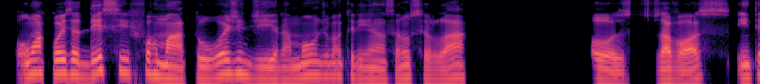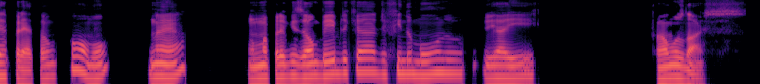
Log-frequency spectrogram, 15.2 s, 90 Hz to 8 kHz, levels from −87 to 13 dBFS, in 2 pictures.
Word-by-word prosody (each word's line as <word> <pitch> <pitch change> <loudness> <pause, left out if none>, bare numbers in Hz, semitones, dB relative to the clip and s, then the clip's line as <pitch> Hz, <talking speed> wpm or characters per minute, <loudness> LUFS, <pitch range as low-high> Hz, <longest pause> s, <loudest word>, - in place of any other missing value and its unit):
ou - - -1
uma 170 +3 +5
coisa 165 -1 +6
desse 175 +5 +2
formato 135 - +2
hoje 150 +8 +3
em 155 - -2
dia 115 -3 -1
na 110 0 -4
mão 140 +6 +1
de 140 - -4
uma 140 0 -3
criança 110 -4 -4
no 130 +1 +1
celular 110 +3 0 1.3
os 95 -6 +2 0.3
avós 100 +3 +2
interpretam 130 -3 -1
como, 180 - -1 0.4
né, 135 +4 +1 0.6
uma 125 +3 0
previsão 135 +2 +1
bíblica 165 +4 0
de 155 -1 -8
fim 160 +3 -5
do 160 0 -2
mundo, 160 +2 -3 0.2
e 125 - -3
aí 125 - -1 1.2
fomos 120 +3 +1
nós. - - -5
135 Hz, 120 wpm, -25 LUFS, 115-160 Hz, 1.3 s, coisa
